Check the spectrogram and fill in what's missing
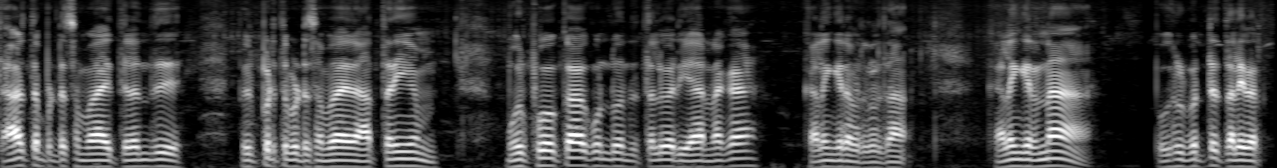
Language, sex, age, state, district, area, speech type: Tamil, male, 60+, Tamil Nadu, Tiruvarur, rural, spontaneous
